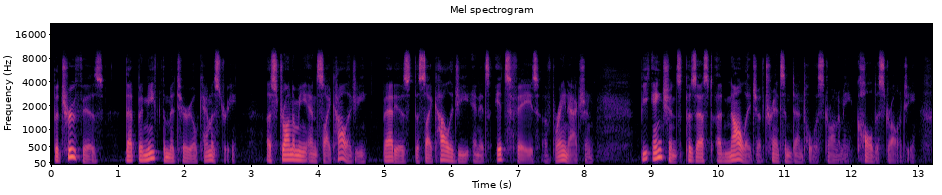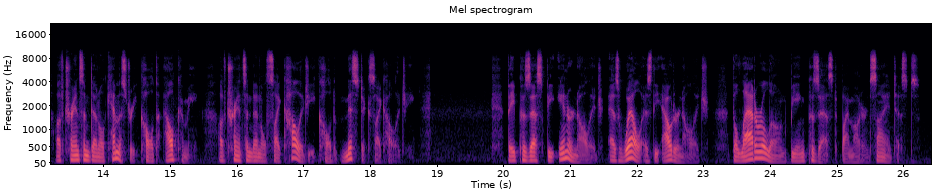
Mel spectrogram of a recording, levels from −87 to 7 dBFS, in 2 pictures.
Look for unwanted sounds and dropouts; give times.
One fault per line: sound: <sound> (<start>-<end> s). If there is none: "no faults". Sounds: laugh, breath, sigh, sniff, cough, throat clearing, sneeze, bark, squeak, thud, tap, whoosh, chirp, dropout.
no faults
